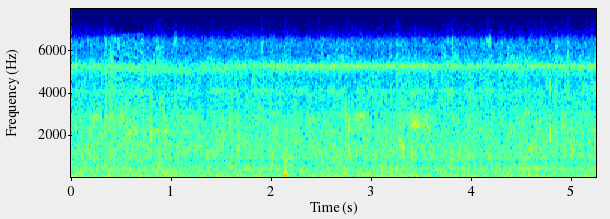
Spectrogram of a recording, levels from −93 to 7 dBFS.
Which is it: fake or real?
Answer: fake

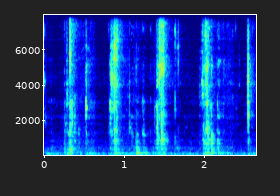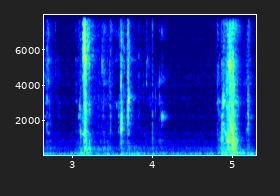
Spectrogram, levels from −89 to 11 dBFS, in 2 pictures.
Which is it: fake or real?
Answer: fake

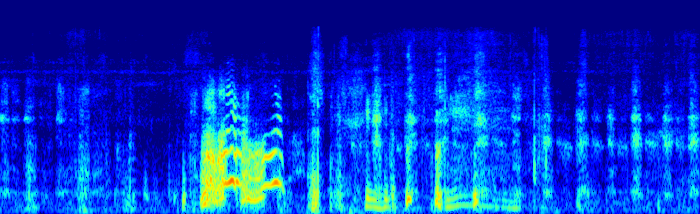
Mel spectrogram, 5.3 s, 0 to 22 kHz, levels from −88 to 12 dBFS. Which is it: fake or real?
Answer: fake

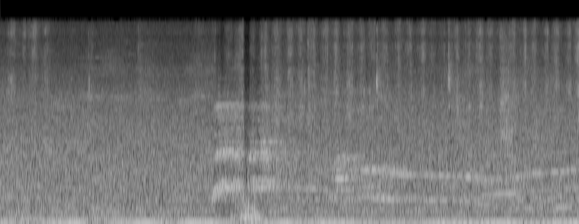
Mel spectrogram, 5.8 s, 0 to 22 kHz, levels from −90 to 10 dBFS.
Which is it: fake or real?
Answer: real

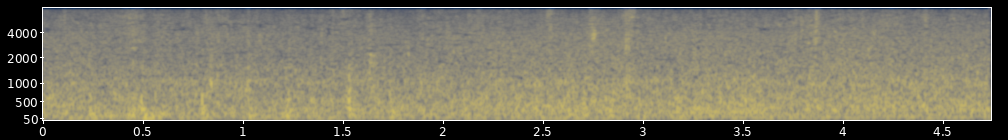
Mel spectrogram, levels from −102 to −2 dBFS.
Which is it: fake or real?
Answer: real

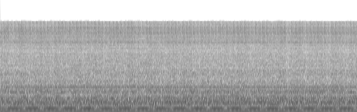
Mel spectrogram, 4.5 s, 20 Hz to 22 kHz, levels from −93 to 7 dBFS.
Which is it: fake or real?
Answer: real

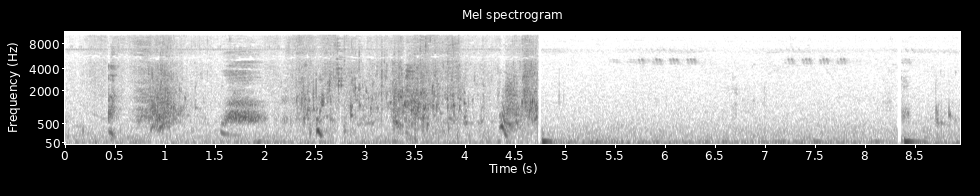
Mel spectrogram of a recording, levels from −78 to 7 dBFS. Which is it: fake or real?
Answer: real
